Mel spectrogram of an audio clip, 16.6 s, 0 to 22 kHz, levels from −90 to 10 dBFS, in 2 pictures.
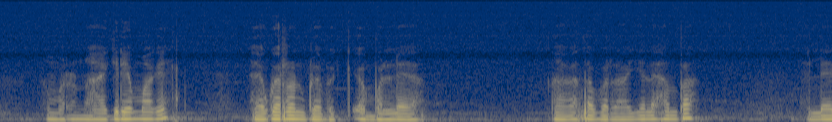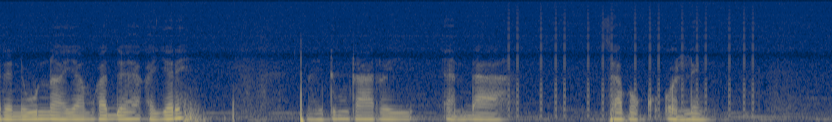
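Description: A nearby 2G phone exchanging signalling bursts with its network was picked up and rectified by the audio circuitry from 13.4 to 15.86 s, producing GSM signalling bursts over the speech. The phone transmits only brief clusters of radio pulses at a rate of about 217 Hz, so the interference arrives as a galloping dit-dit-dit of short 217 Hz buzzes. It sits roughly 15 dB below the speech, and the clusters stop and start rather than holding steady.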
